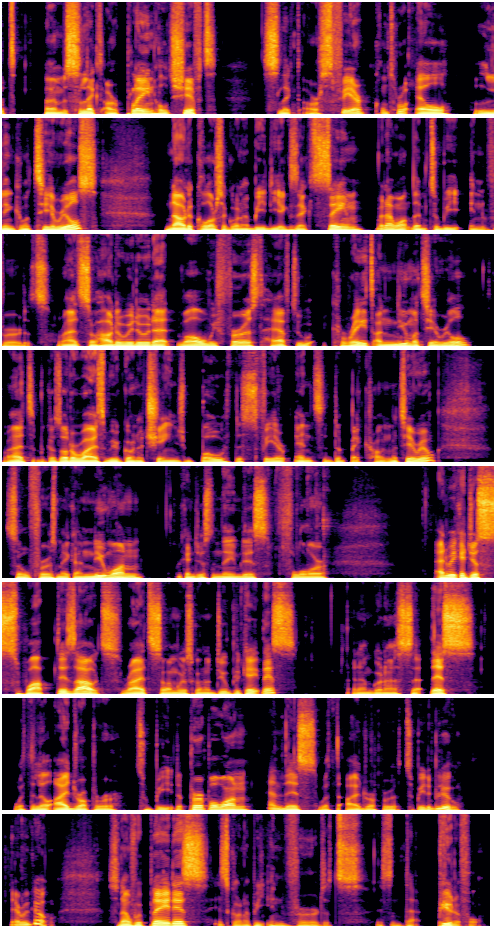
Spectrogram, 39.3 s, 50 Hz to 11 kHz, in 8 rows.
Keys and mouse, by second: 2.5 shift+click, 3.8 ctrl+l, 5.8 click, 6.0 space, 10.3 space, 13.0-14.1 middle drag, 20.5 click, 21.2-22.6 drag, 22.4 o, 26.1 middle drag, 26.5 click, 26.8 shift+d, 27.7 middle click, 28.6 click, 31.4 typing, 32.0 click, 34.2 click, 34.4 ctrl+x, 35.2 space.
